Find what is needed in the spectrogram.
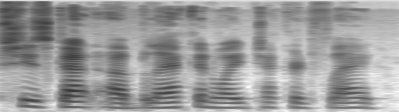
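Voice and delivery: plain reading voice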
